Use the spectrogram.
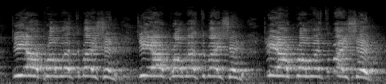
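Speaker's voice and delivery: high, relentless shouted interrogation; top-of-the-lungs yell. Retold or imitated. Church lady swirling the boy's head, yelling high and loud. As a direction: holler it over and over. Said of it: "yelling at the top of her lungs".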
